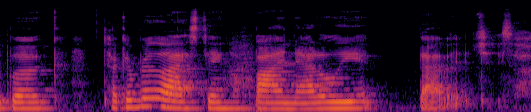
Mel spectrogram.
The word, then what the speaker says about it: Babbitt: today with the book tuck everlasting by natalie babbage is that how you say it yes i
